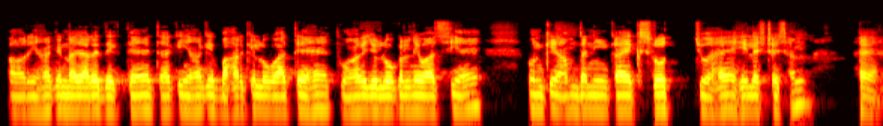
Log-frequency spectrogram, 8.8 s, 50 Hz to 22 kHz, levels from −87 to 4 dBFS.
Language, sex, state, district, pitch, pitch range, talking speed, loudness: Hindi, male, Bihar, Samastipur, 110 Hz, 110-115 Hz, 210 wpm, -17 LUFS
